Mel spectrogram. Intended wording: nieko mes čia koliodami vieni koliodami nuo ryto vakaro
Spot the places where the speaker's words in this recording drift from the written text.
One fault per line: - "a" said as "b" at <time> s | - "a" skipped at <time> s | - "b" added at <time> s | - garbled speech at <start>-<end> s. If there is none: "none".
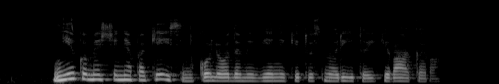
- "nepakeisim" added at 1.2 s
- "koliodami" said as "kitus" at 3.0 s
- "iki" added at 3.8 s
